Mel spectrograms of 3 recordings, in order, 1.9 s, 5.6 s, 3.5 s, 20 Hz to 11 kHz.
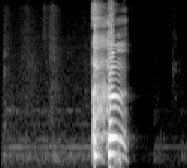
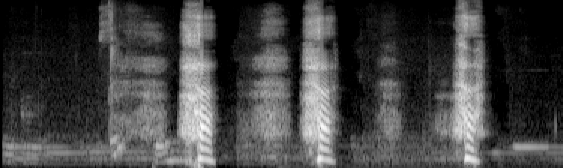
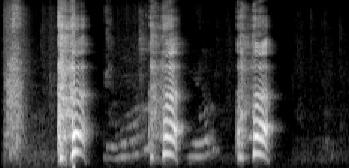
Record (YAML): cough_length: 1.9 s
cough_amplitude: 32768
cough_signal_mean_std_ratio: 0.27
exhalation_length: 5.6 s
exhalation_amplitude: 32767
exhalation_signal_mean_std_ratio: 0.33
three_cough_length: 3.5 s
three_cough_amplitude: 32767
three_cough_signal_mean_std_ratio: 0.35
survey_phase: beta (2021-08-13 to 2022-03-07)
age: 45-64
gender: Female
wearing_mask: 'No'
symptom_none: true
smoker_status: Ex-smoker
respiratory_condition_asthma: false
respiratory_condition_other: false
recruitment_source: REACT
submission_delay: 3 days
covid_test_result: Negative
covid_test_method: RT-qPCR
influenza_a_test_result: Negative
influenza_b_test_result: Negative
